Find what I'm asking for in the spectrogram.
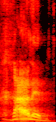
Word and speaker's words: Khalid: I mean, and neither here or there, but the brother in the Nation wanted to make sure everyone could pronounce my name in Arabic. It was cute. Khalid. Say Kha. Everyone say Kha.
